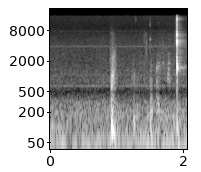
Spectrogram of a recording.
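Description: A man drinking beer from a glass: quiet sips and a soft swallow about a second in, then a short sharp click near the end.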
